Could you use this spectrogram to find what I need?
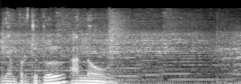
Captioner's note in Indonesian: bahasa Welsh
